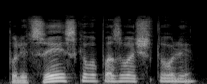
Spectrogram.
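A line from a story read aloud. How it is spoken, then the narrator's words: Quiet thoughtful question. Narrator (Russian): негромко, задумчиво вопросил Мазур в пространство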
